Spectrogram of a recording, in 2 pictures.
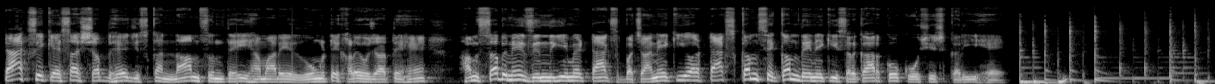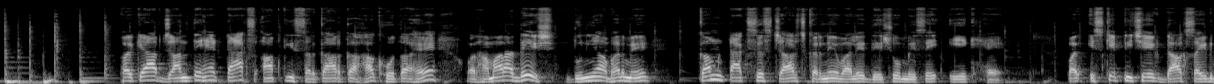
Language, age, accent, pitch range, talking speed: Hindi, 30-49, native, 130-175 Hz, 170 wpm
